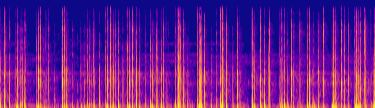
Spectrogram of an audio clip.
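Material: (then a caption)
Hard plastic. A hollow hard-plastic Zelda game case is held close to the mic and tapped and scratched with fingernails, partly hidden behind the mic at the end. A rapid, uneven run of short, dry clicks and scrapes comes through, each with a low, hollow knock underneath and almost no ring.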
